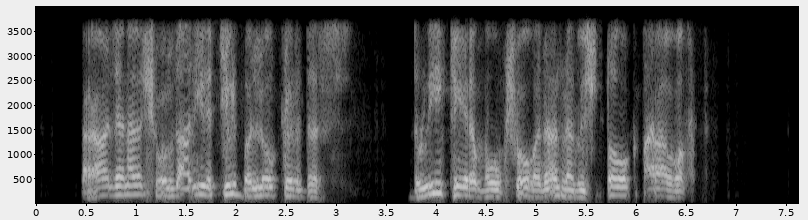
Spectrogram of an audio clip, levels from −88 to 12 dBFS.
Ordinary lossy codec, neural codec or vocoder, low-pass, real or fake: AAC, 32 kbps; codec, 24 kHz, 1.5 kbps, HILCodec; 3.6 kHz; fake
